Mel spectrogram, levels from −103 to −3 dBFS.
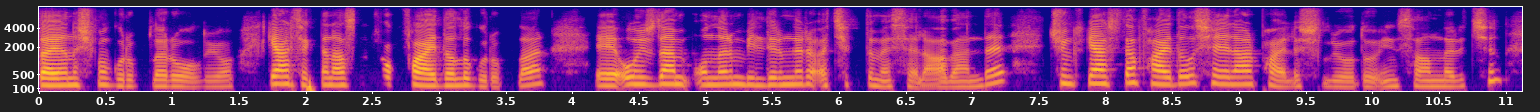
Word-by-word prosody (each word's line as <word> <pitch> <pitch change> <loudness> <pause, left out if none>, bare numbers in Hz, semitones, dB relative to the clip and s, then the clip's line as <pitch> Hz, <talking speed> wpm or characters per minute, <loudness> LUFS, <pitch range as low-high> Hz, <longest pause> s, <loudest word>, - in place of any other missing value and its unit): dayanışma 195 +1 +5
grupları 170 -3 -4
oluyor. 150 +2 -9 0.3
Gerçekten 225 -2 +4
aslında 195 +3 -1
çok 215 - -1
faydalı 185 -1 +5
gruplar. 170 +8 -4 0.4
Eee, 185 -1 +4
o 220 +1 +2
yüzden 220 +1 +4
onların 210 +1 -1
bildirimleri 205 +2 -1
açıktı 185 +2 -6
mesela 150 -3 -5
bende. 165 - -2 0.3
Çünkü 235 -2 -3
gerçekten 235 +2 +5
faydalı 225 -1 +3
şeyler 220 -3 +1
paylaşılıyordu 150 -2 -5
insanlar 160 -1 -6
için 305 - -5
200 Hz, 125 wpm, -21 LUFS, 165-220 Hz, 0.4 s, dayanışma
